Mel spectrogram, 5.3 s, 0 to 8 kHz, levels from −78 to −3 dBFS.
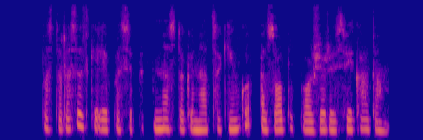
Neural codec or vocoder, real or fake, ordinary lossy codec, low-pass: none; real; MP3, 32 kbps; 7.2 kHz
